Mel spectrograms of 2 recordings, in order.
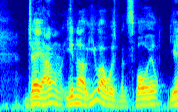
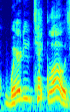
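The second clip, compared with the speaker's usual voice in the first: mock innocent question; 7 semitones higher, 3 dB louder than usual. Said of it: "I'm like".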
